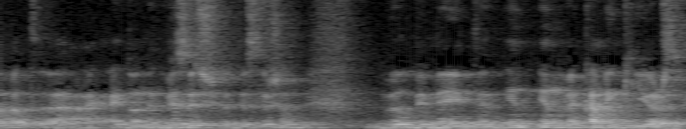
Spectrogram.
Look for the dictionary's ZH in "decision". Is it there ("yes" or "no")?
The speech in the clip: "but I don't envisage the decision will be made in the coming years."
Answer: yes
